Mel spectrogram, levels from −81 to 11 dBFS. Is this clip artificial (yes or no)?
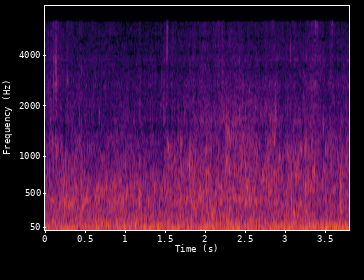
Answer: yes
